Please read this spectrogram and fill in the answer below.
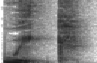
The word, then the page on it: wick: British English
